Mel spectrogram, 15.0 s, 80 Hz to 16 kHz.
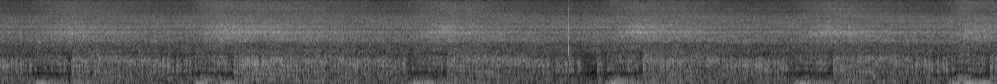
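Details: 2005 Toyota Tundra after a gear install, coasting on deceleration: low drivetrain drone with a faint steady whine and dull surges about every three seconds; gear noise suspected, not confirmed.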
